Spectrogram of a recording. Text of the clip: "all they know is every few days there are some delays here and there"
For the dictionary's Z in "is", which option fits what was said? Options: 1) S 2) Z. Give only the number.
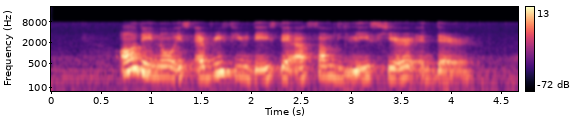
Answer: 1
